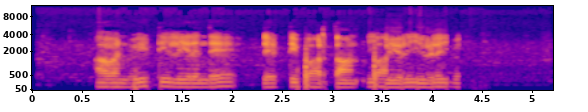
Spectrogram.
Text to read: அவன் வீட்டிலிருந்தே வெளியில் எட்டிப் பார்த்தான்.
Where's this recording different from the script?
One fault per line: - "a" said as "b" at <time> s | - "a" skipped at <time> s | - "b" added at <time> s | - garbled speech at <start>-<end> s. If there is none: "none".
- "வெளியில்" skipped at 2.0 s
- garbled speech at 3.3-4.3 s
